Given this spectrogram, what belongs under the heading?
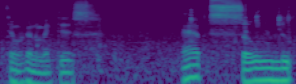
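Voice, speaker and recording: A man's voice: on the low side, unhurried. A man in his thirties livestreaming while he codes, thinking aloud in half-finished, muttered phrases. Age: 30s. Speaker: coding livestreamer. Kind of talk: casual livestream chat while coding. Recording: steady background noise.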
